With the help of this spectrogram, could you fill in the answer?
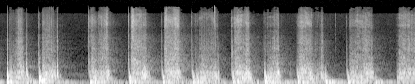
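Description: The tip of a palette knife scratches lines into the coated surface of a large stretched canvas print with a recorder lying on it. It makes a series of short, dry scratching strokes with gaps between them, each carrying a low, rubbing thump through the canvas and a faint bright hiss on top.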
